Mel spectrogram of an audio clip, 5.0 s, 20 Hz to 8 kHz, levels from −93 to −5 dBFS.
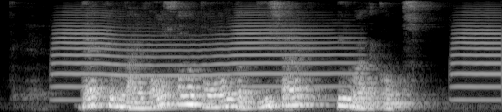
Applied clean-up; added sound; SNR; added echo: none; Trumpet; 18 dB; reverberation time 0.9 s.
